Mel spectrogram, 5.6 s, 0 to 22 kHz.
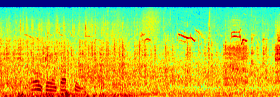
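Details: Great crested grebe (Podiceps cristatus) at a colony with nesting and courtship beginning, reed nests, sunset on 9 May 2023, gives a brief burst of harsh, nasal, stuttering calls, then thin high whistles from other birds over low rumble.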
